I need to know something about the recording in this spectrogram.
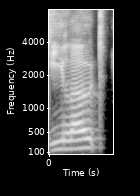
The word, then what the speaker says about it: elote: You could have like fucking elote while you're fucking playing it. Which I know I say that word whiter than anybody else. It's pronounced elote. I can't not say it super white.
